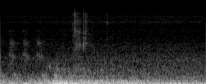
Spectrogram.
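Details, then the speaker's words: Isuzu D-Max iTEQ diesel that stalled when stopping (fault code P0089, fuel pressure regulator), after replacing the sensor and clearing codes: deep steady rumble at start, no stumble or hunting, engine light gone; normal idle. "Oke, engine pun sudah hidup. Nampak dia punya lambang engine pun sudah hilang."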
